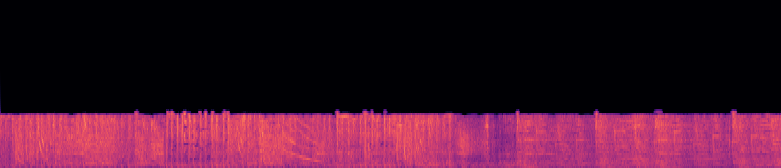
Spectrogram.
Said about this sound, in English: This was one of the most difficult scenes to shoot because it's all on the water. It has two boats, and the timing was important. Inside the boat, we really gave it to him in gunshots.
